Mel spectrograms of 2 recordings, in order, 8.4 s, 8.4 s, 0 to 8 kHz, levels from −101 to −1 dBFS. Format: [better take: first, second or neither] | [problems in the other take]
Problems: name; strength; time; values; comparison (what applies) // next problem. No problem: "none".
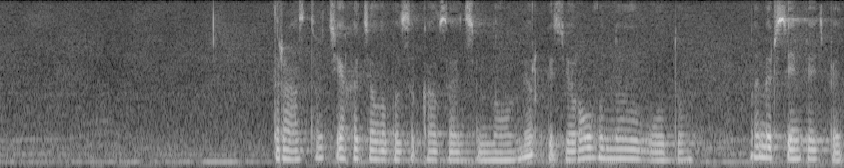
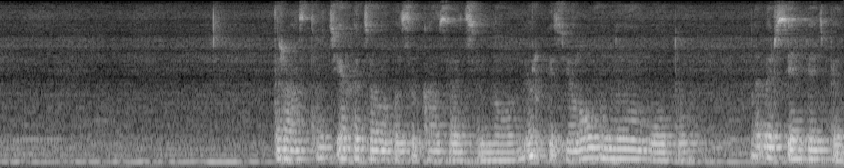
first | room echo; dies away in 0.6 s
